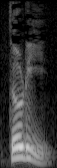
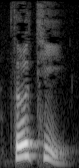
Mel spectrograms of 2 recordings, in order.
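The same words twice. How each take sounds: First: The t is flapped, sounding like a soft d. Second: The t is pronounced as a clear t. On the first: "T가 거의 리의 발음으로 굴려서 발음되죠" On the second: "정확하게 발음되는 영국식 발음입니다"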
